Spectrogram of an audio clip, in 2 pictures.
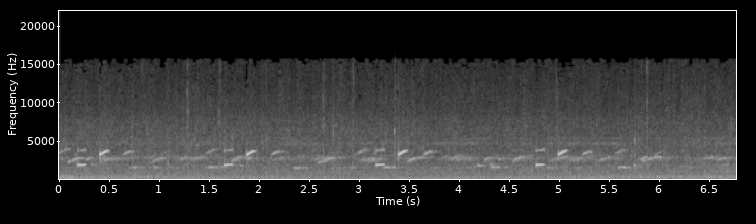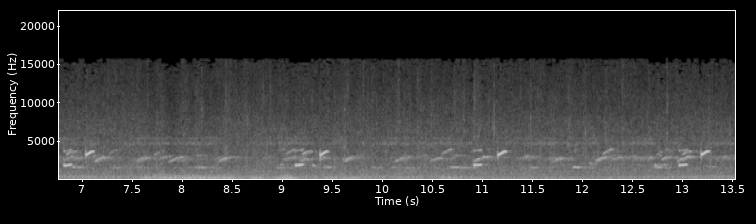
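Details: Coquis in Puerto Rico calling in rain, repeated two-part calls, a short low note then an upswept whistle, from several frogs over a constant chorus, rain hiss, and a brief low rumble midway.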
